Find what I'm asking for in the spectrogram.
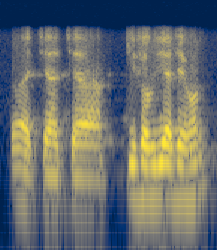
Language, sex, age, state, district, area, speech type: Bengali, male, 18-30, West Bengal, Uttar Dinajpur, urban, conversation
